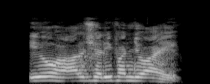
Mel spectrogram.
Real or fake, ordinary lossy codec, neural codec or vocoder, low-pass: real; AAC, 48 kbps; none; 9.9 kHz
